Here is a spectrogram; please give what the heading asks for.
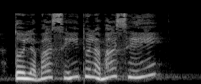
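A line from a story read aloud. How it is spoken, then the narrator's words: Loud, unhesitating. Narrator (Vietnamese): An Ninh không hề nghĩ ngợi, lớn tiếng nói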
